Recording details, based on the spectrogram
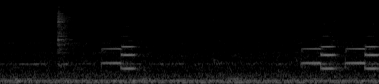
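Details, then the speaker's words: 2007 Ford E350 Econoline XLT: the AdvanceTrac with RSC warning chime repeats over a quiet idle, switching on as the van rolls forward. The cause is a faulty wheel speed sensor, which was then replaced. "now it moved forward and went back on the vehicle rolled forward this is telling me there's a sensor"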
